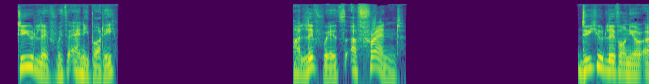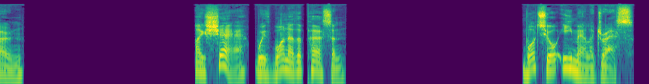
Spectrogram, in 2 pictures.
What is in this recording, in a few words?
English Sentences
